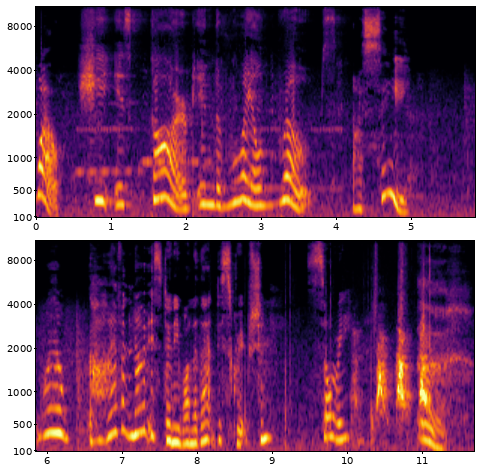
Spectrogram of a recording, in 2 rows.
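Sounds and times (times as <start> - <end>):
speech: 0.2 - 5.1, 5.8 - 11.6
female dog barking: 10.0 - 11.2.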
